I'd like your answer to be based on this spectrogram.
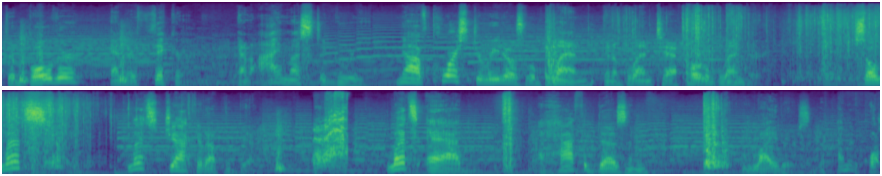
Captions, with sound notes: they're bolder, and they're thicker. And I must agree. Now, of course, Doritos will blend in a Blendtec total blender. So let's Jack it up a bit. (upbeat classical music) (graphics whooshing) (blender spins) Let's add a half a dozen lighters.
